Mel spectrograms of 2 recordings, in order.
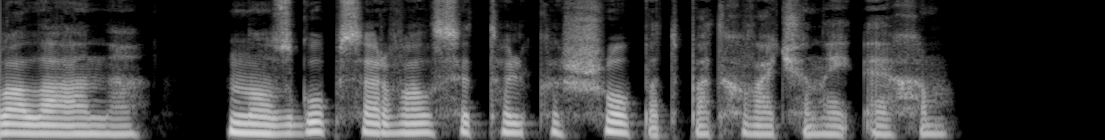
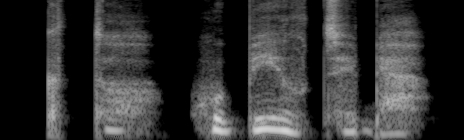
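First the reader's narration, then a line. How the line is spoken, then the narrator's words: Barely audible whisper. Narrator (Russian): На этот раз шепот был едва слышным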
